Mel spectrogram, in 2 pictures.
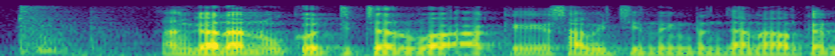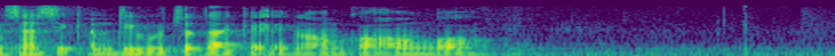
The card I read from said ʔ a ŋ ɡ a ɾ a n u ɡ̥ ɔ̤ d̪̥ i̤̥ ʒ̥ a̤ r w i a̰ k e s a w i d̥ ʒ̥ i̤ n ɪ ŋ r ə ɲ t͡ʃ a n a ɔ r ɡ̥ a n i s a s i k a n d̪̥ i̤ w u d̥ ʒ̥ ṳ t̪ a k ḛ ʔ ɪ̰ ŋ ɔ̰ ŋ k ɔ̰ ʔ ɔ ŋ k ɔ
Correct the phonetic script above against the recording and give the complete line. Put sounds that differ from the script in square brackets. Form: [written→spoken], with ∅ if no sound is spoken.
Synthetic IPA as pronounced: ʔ a ŋ ɡ a ɾ a n u ɡ̥ ɔ̤ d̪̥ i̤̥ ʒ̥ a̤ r w [i→a] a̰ k e s a w i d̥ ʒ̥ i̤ n ɪ ŋ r ə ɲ t͡ʃ a n a ɔ r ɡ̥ a n i s a s i k a n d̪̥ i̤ w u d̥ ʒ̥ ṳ t̪ a k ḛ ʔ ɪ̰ ŋ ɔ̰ ŋ k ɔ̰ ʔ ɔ ŋ k ɔ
